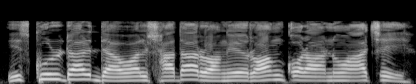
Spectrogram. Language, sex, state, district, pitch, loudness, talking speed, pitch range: Bengali, male, West Bengal, Cooch Behar, 185 Hz, -12 LUFS, 115 wpm, 180-205 Hz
